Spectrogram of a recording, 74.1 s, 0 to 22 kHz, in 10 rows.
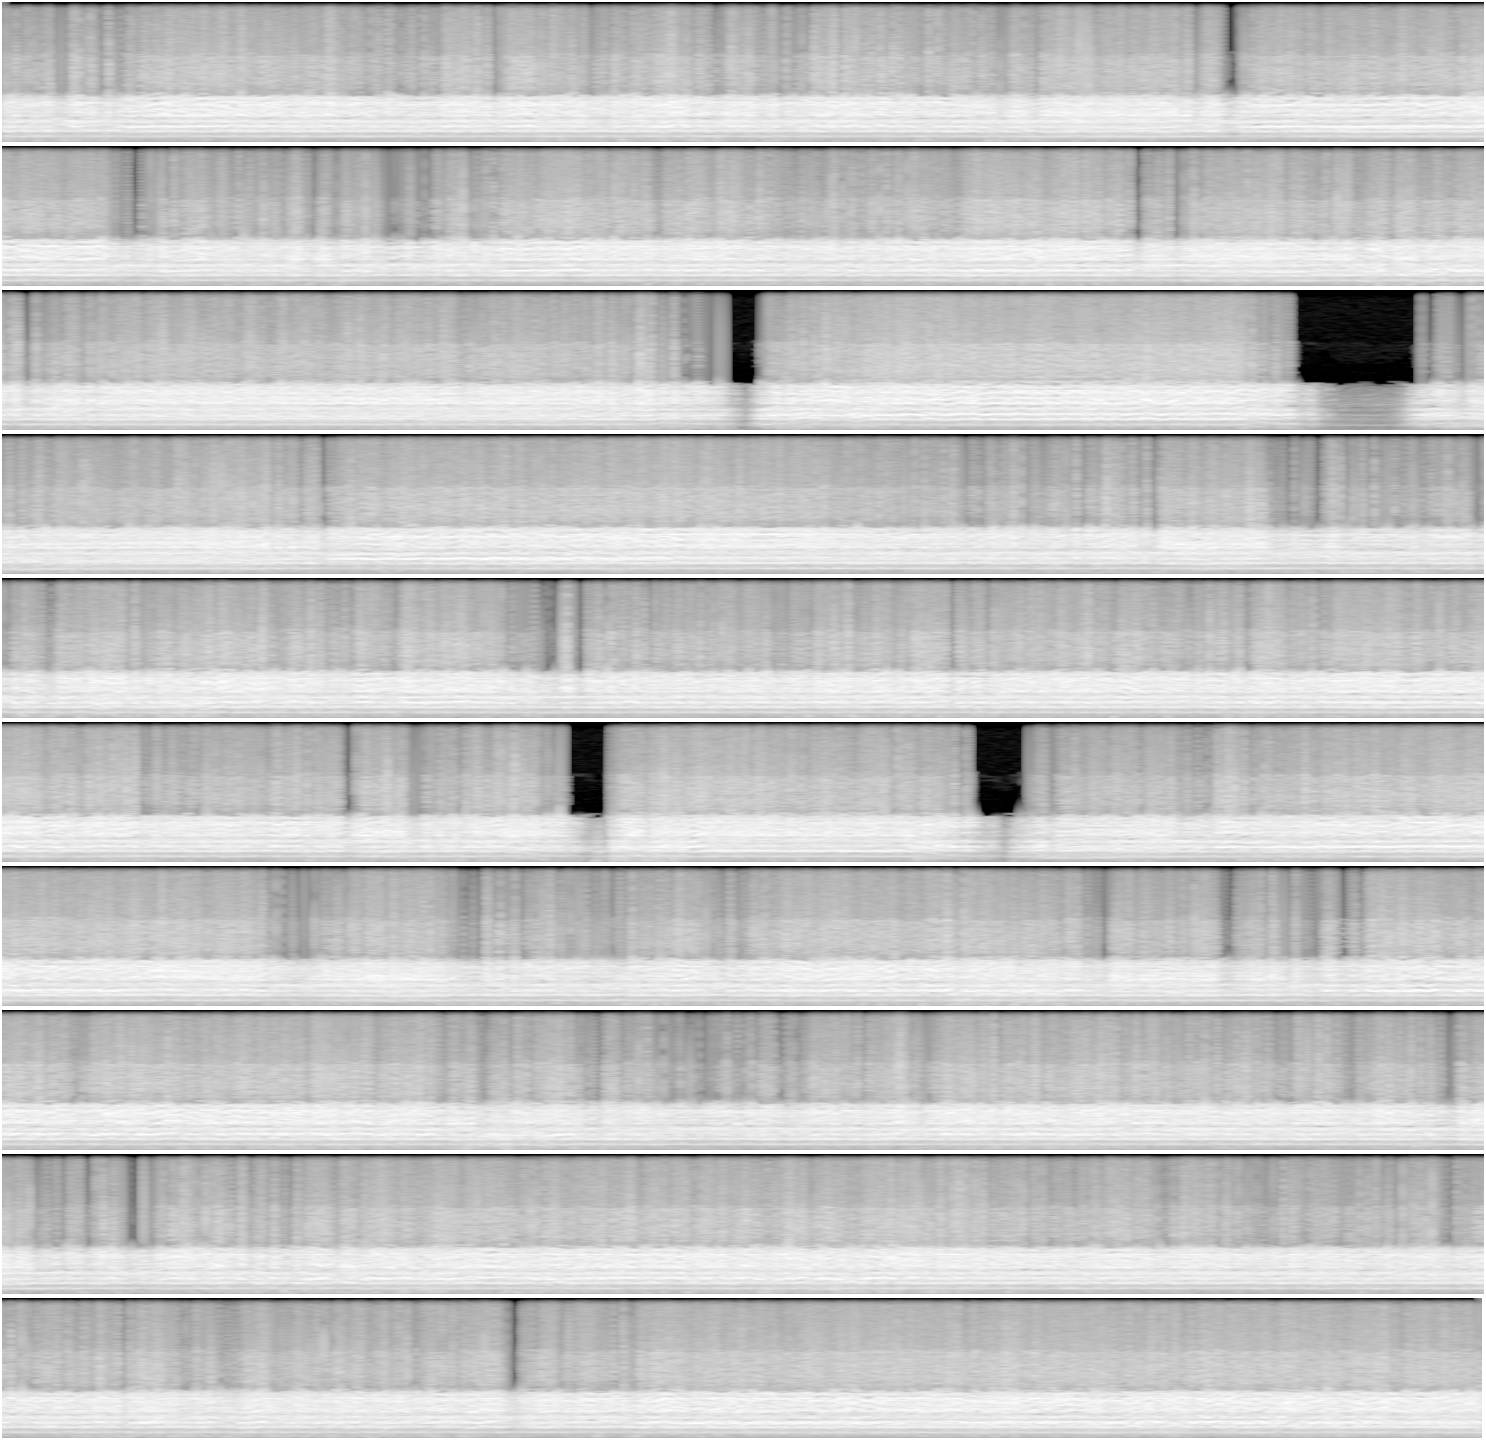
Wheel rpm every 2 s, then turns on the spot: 230, 240, 220, 210, 230, 220, 220, 220, 210, 140, 150, 170, 210, 230, 230, 230, 230, 230, 230, 210, 160, 160, 220, 220, 230, 220, 230, 230, 230, 230, 230, 230, 240, 230, 230, 220, 220.
none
